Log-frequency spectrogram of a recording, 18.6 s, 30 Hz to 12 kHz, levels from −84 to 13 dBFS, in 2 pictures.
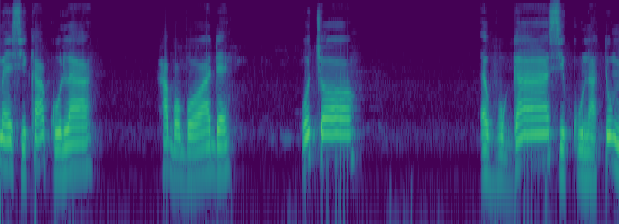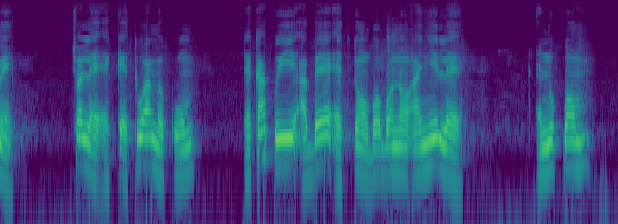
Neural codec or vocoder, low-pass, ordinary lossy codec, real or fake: none; 10.8 kHz; MP3, 64 kbps; real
